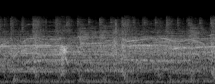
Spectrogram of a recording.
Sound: pixie barks

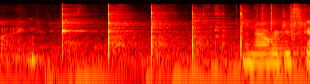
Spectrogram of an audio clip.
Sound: spoon clanking

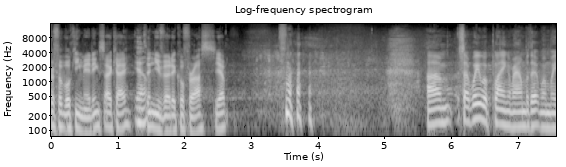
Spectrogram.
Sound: laughter

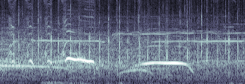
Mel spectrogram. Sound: crowd cheering

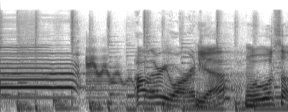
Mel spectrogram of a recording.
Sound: boing

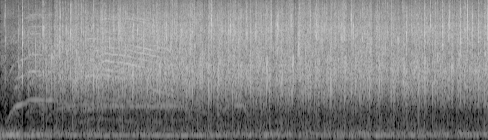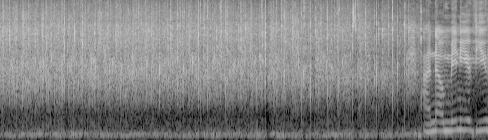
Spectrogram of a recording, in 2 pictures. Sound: applause

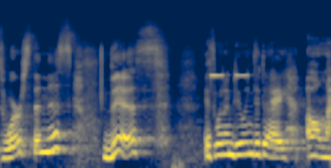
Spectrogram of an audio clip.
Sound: timer beeps

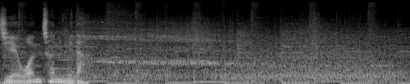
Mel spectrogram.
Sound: the sound of fireworks

